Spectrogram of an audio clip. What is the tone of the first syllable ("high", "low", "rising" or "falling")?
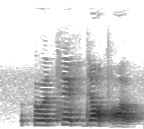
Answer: high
